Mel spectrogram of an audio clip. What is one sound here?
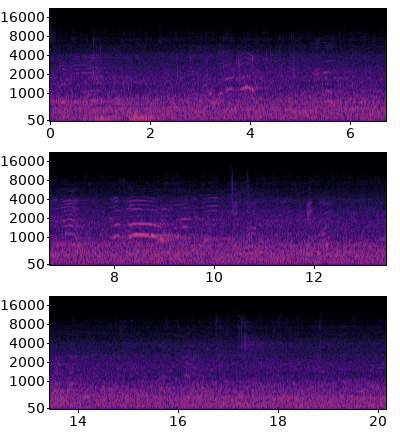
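A large crowd murmurs steadily in a wide open stadium.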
